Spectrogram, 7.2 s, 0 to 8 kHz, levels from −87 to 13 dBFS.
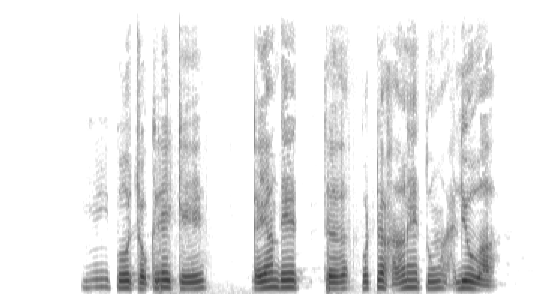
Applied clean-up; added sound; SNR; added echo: neural mask model DeepFilterNet 3.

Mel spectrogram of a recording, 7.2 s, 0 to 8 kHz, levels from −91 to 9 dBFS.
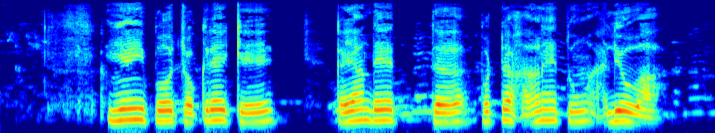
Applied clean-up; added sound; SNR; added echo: none; none; none; none.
